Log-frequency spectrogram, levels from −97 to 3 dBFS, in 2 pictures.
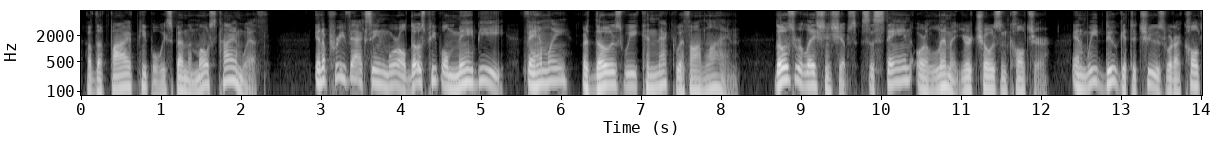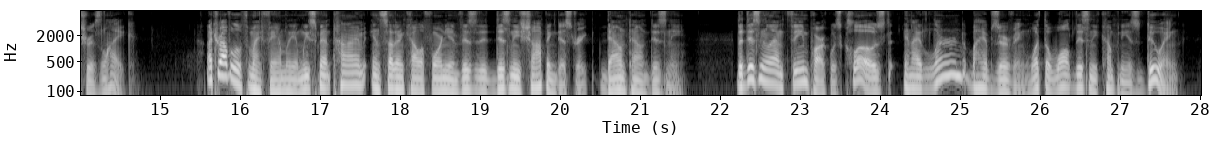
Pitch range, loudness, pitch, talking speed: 100-140 Hz, -22 LUFS, 115 Hz, 175 wpm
